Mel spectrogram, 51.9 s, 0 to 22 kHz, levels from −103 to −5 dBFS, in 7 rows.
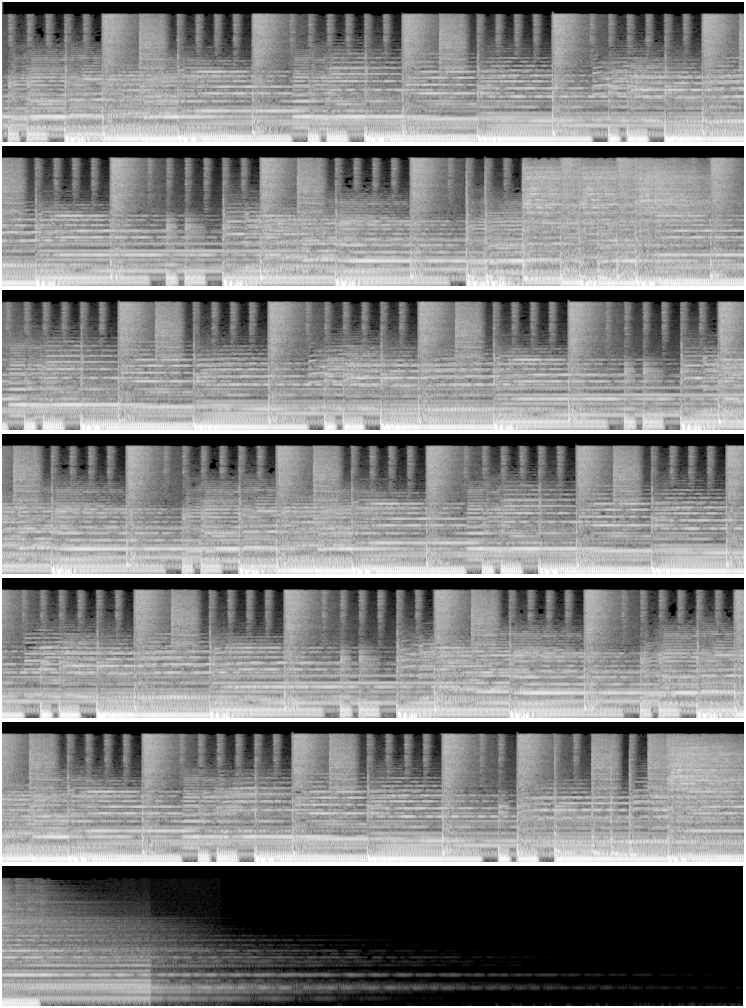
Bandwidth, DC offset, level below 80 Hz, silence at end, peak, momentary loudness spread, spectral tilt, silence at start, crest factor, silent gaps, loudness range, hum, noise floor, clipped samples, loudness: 16.5 kHz; under 0.1%; -14 dBFS; 5.85 s; 0 dBFS; 5 LU; -4.5 dB/octave; 0 s; 12 dB; none; 3 LU; none; under -90 dBFS; under 0.1%; -13 LUFS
